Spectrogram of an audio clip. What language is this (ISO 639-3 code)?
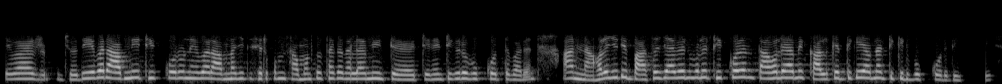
ben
